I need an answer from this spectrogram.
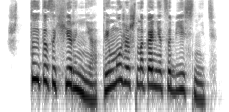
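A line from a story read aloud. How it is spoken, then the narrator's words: Furious, sharp question. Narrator (Russian): Маркус взбесился еще больше и резко спросил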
